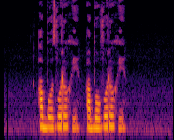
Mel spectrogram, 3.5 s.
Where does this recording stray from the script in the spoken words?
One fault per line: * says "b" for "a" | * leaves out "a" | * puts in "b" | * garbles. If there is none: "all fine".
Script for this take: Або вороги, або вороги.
all fine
